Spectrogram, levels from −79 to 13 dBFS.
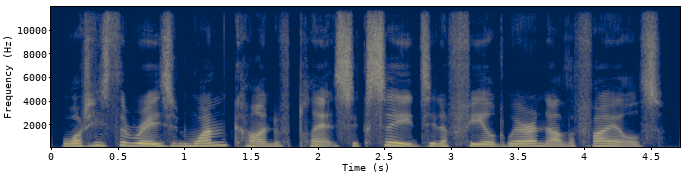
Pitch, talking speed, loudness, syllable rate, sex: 200 Hz, 190 wpm, -18 LUFS, 4.7 syllables/s, female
